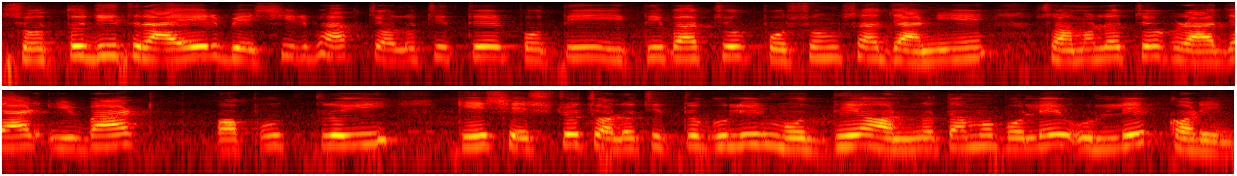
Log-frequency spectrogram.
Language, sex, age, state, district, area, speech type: Bengali, female, 60+, West Bengal, Kolkata, urban, read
